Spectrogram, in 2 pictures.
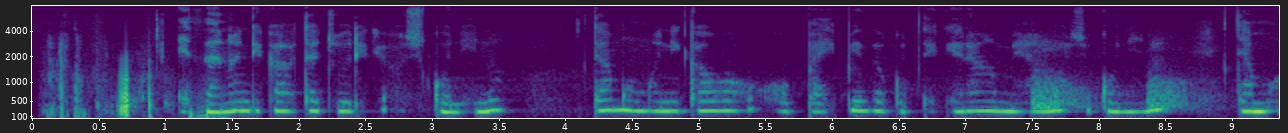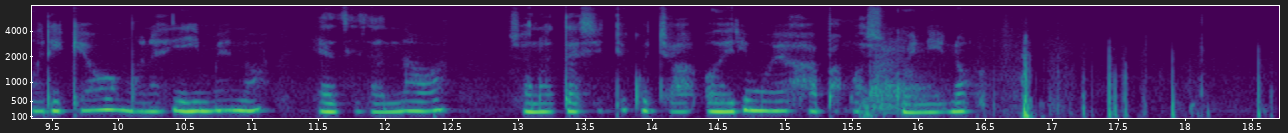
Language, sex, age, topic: Oshiwambo, female, 18-24, agriculture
